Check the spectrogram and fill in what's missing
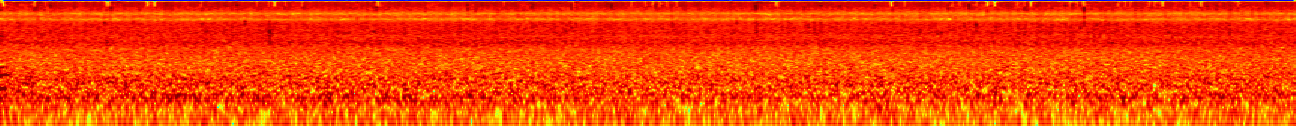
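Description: Heavy rain pouring down around a rural home, a dense, even hiss of drops with water running off steadily, constant and enveloping with no voices.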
